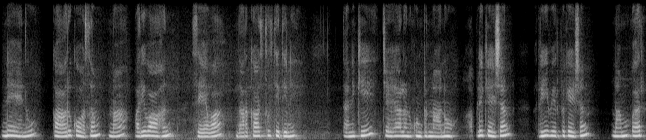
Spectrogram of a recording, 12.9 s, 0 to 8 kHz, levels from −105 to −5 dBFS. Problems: background sounds at intervals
